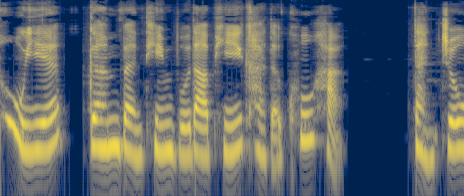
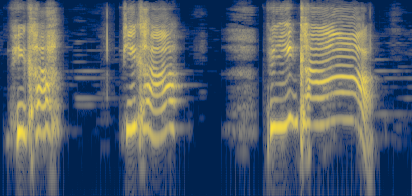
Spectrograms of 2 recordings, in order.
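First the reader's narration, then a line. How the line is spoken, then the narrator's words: Panicked calling in all directions. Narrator (Chinese): 周五爷顿时慌了神…向四面八方呼喊着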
